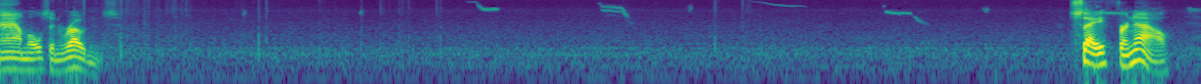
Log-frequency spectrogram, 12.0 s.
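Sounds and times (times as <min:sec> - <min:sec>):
low background hiss: 0:00.0 - 0:12.0
faint bird chirps: 0:04.6 - 0:05.1, 0:05.9 - 0:08.2, 0:08.8 - 0:10.0, 0:10.9 - 0:12.0.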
